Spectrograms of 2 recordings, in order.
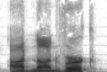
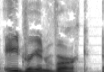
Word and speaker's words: Adnan Virk: Be sure to check out previous episodes as well, including Adnan Virk or Adrian Virk, as people mispronounce it.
